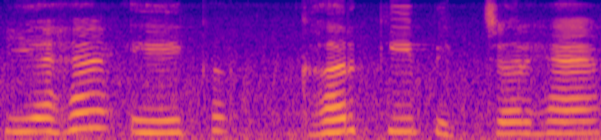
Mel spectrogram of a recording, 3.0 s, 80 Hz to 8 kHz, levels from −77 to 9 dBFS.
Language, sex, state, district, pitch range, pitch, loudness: Hindi, female, Punjab, Fazilka, 240-280 Hz, 260 Hz, -18 LUFS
